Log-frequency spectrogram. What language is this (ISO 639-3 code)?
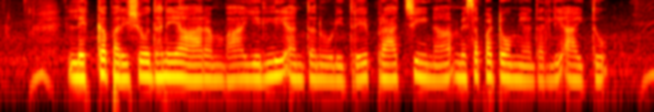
kan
